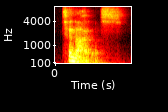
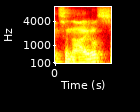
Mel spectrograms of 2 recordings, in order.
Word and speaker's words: tinnitus: You're gonna look for tinnitus. Got it? Simple. You can say tinnitus or tinnitus. Remember, all depends on, who you're talking to. But both pronunciations are correct.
